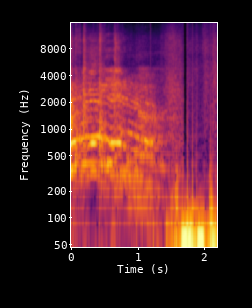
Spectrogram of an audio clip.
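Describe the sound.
Hand clapping for a child rewarded in a learning game breaks out after a person speaks. A short, loud burst of claps closes the moment.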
